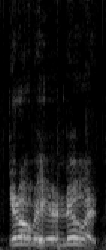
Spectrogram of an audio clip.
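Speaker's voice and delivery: high, loud mock bully; put-on domineering voice; bossy bully. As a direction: order someone about in a hammed-up shout. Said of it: "No one likes a bully".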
